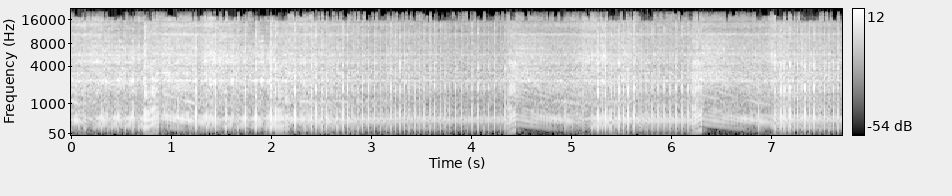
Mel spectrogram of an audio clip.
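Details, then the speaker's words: Stihl MS440 chainsaw cutting wide oak in a log splitter, before port work; high buzzy scream, revs sagging and surging under load; running lean and down on power, maybe carb issue or air leak as owner suggested. "All right, that might explain the jets on the car, but if we out quite a ways, that's a kind of maybe issues with the carb or air leak as the owner may have suggested."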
